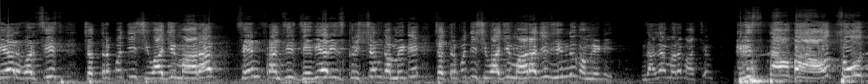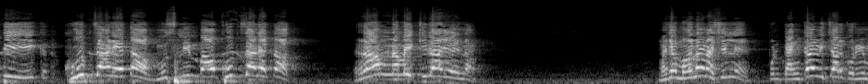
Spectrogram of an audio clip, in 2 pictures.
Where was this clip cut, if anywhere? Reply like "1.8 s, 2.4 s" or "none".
7.2 s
